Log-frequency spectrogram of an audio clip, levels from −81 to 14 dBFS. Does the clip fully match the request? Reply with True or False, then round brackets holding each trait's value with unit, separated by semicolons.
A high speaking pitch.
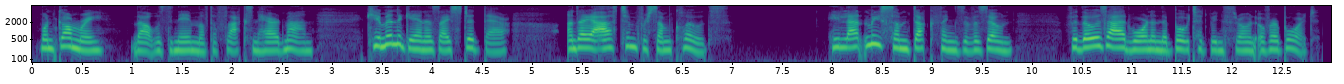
True (225 Hz)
